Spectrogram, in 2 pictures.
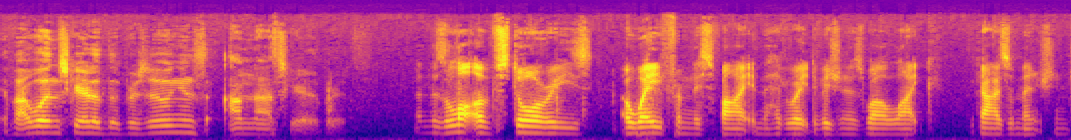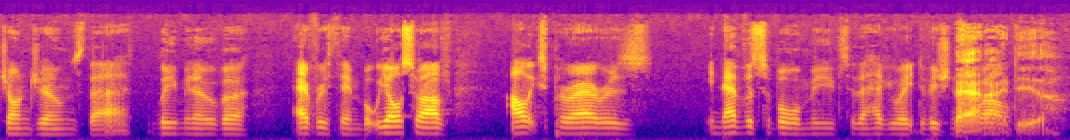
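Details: Adult male speaker; no speech disorder.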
